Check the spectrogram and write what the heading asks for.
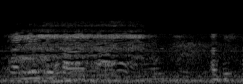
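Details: Loud snoring from a police officer, very sleepy after a 24-hour shift, recorded by his wife: one long, loud, fluttering snore on the in-breath ending in a brief snort.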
